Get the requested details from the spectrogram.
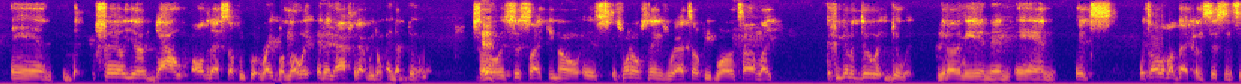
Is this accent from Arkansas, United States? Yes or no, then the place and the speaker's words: no; Boston, Massachusetts, United States; also born or lived in Washington, D.C.; Born in D.C uh, raised in Boston, but um, you know, um, for the most part, you know, I lived most of my my lifehood here in the Bean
